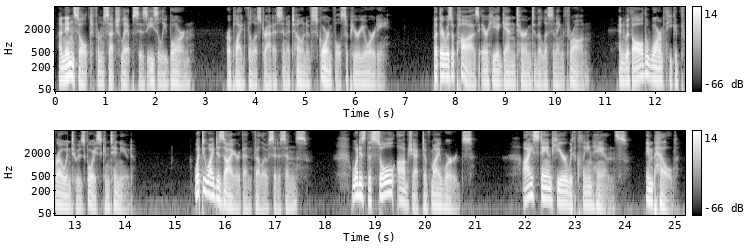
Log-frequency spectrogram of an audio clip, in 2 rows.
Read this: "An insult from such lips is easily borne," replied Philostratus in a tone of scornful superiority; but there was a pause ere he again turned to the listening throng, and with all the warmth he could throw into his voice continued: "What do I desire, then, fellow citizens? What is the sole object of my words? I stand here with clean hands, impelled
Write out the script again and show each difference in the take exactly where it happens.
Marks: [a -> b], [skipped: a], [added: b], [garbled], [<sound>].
"An insult from such lips is easily borne," replied Philostratus in a tone of scornful superiority; but there was a pause ere he again turned to the listening throng, and with all the warmth he could throw into his voice continued: "What do I desire, then, fellow citizens? What is the sole object of my words? I stand here with clean hands, impelled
